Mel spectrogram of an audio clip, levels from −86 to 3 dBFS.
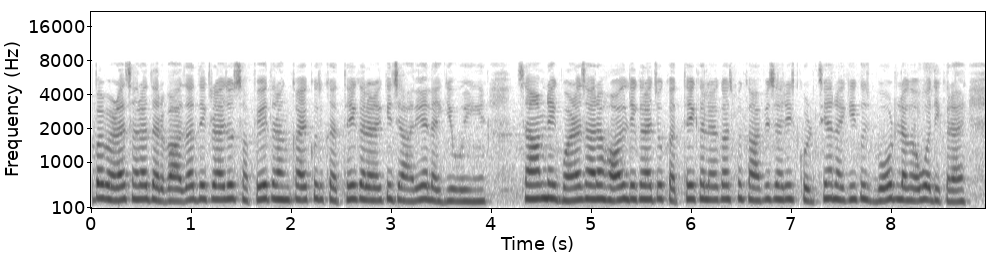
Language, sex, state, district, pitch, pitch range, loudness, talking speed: Hindi, female, Uttar Pradesh, Budaun, 265 Hz, 245-270 Hz, -28 LUFS, 310 wpm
